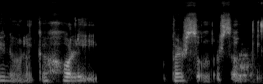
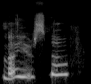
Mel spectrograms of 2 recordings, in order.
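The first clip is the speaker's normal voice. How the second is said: higher, louder, rising protest; distressed outburst; 4 semitones higher, 10 dB louder than usual. Real, not acted. Client protesting being locked up, rising higher and louder. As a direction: push the words out in distress. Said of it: "emotional outburst".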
